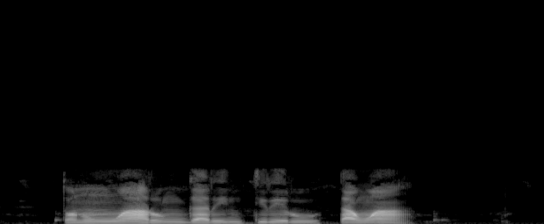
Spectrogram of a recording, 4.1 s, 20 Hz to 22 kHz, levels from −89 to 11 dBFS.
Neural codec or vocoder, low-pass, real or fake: none; 5.4 kHz; real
